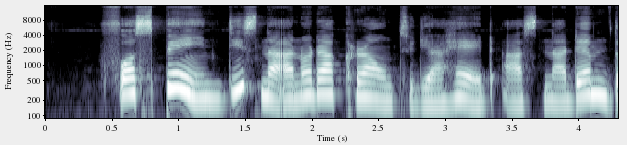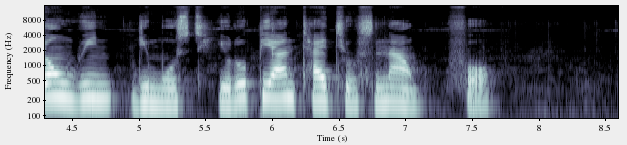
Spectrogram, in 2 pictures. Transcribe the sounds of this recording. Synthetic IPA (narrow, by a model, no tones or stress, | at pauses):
fɔspẽndisnaʔanɔdakʰɹãʊ̃ntʰudɛaɦɛdasnadɛ̃mdɔ̃nwĩndimostjuɹopiãntʰaɪtʰulsnaʊ | fɔ̰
